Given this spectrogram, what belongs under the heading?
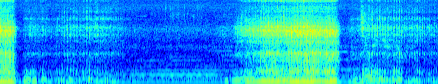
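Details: Newfoundland dog that fell sound asleep while being groomed and brushed: a loud, deep rumbling snore, then a quieter stretch, with faint background music; snoring as loud as a human.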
